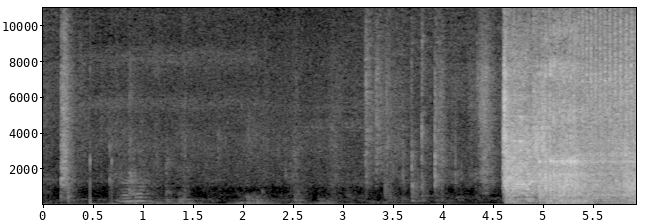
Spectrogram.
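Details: Mercedes OM366A turbo diesel (170 hp) after its fuel injection pump was repaired, pump timing set to standard, slightly later: the engine fires up and holds a strong, steady clatter at low idle with no stumbling. All cylinders are working evenly.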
